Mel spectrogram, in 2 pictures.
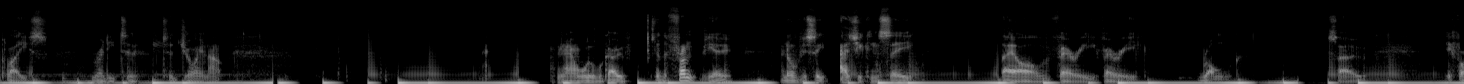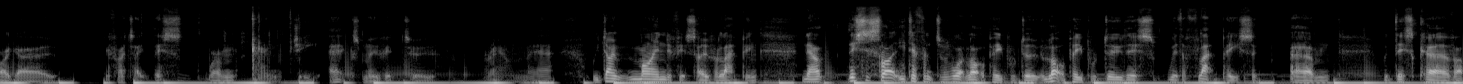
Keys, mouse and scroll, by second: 6.5 KP_1, 16.0 click, 17.1 g, 21.0-22.4 middle drag, 25.6 scroll down 1, 25.6 middle click, 28.0 middle click.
